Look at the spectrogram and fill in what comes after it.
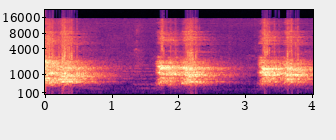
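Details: A dog at The Barking Lot barks three times, each bark a harsh mid-pitched burst that fades slowly, roughly every one and a half seconds.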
